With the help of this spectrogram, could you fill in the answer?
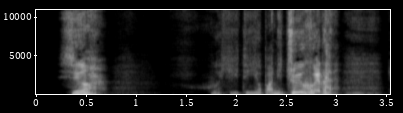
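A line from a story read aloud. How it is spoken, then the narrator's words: Drunken loud shout. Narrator (Chinese): 已经醉醺醺的陆枫…大声的喊道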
